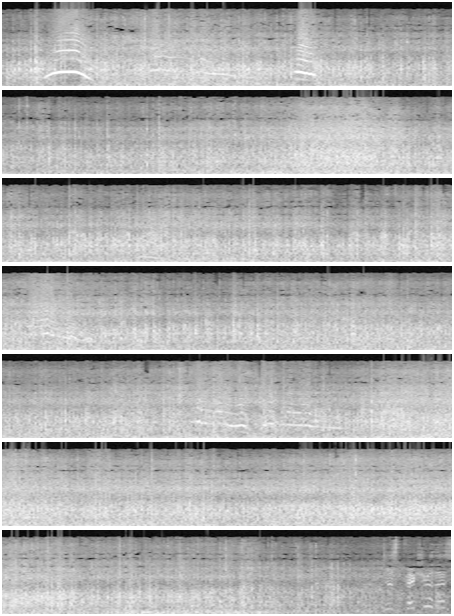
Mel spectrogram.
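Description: Roller coaster train running along the track at speed: a loud continuous rumble of wheels on track, with wind buffeting the microphone, fading as the train slows at the very end.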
